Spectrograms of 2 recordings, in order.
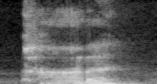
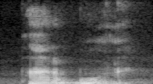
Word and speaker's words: Paderborner: I was thinking it's Paderborner. Paderborner. Because in Germany, the ER sounds, they pronounce like an A.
